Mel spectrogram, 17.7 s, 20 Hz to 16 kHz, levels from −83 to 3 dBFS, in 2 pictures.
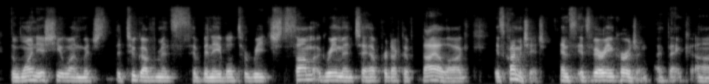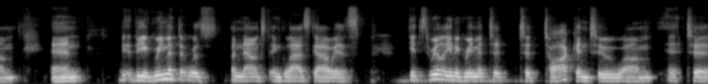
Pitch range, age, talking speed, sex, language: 120-135 Hz, 40-59, 170 wpm, male, English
